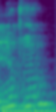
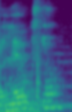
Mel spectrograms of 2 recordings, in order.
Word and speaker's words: Leukzno: Yo soy Luxno, o Leuxno, como lo quieran pronunciar.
